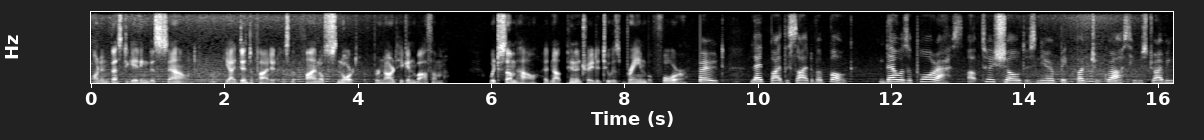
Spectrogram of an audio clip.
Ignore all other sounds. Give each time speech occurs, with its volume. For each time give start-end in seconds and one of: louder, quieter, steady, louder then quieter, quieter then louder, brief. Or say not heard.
0.0-16.1 steady.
